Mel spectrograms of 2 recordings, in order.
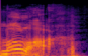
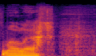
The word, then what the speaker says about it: Molech: So, one time we were talking on here about Moolak and we molec probably must better pronounce Molech.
